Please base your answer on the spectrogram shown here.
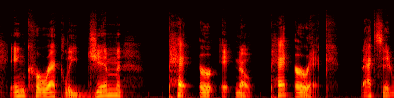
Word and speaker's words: Peterick: Randy says I pronounced his name incorrectly. Jim Peterick.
